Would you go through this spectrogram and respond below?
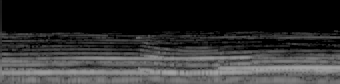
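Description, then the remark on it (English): Sustained, wavering canine howls ring out together, long drawn tones sliding slowly up and down in pitch at a steady moderate loudness with no talking, like a wolf pack howling in chorus. “She heard the wolves howling and trying to smell them through the cracks in the walls of the house.”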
